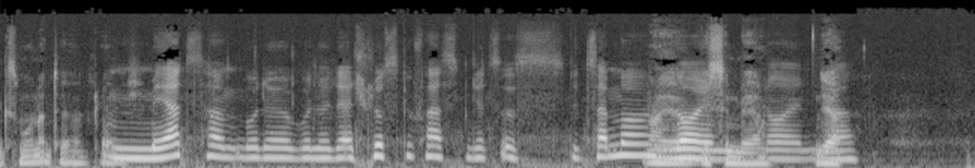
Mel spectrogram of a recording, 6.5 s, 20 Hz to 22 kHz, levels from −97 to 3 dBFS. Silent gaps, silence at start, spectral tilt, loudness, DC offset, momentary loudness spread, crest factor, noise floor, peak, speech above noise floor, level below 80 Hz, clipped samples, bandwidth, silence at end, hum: none; 0 s; -5.5 dB/octave; -21 LUFS; 0.3%; 12 LU; 18 dB; -46 dBFS; -2 dBFS; 26 dB; -48 dBFS; under 0.1%; 17 kHz; 0 s; none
